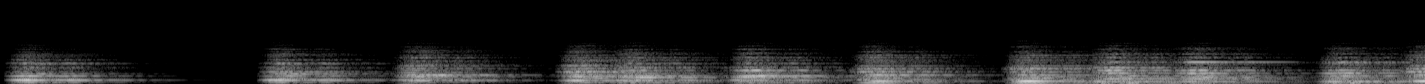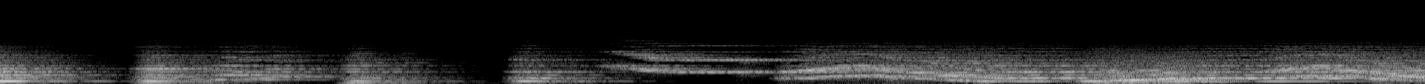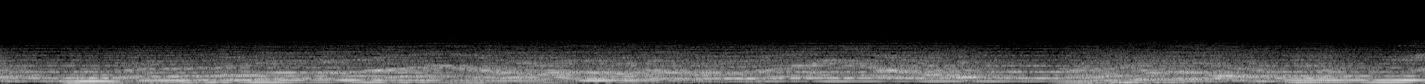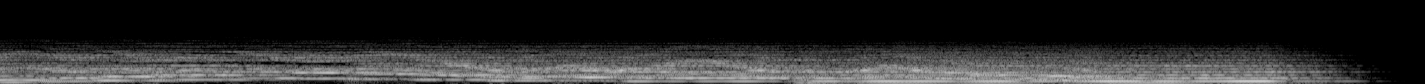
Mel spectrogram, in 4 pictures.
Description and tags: A haunted organ played in a haunted place by a ghost in a haunted key of D major. The key is haunted because each note has a little bit of detuning so it might not be well suited for every D major western-music composition.
Organ created and processed in the Venom Audio Synthesizer. Recorded in Sony Sound Forge 10.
